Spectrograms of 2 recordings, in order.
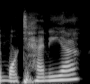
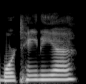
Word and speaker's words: Mauritania: in the eye of the saharia Sahara in Mauritania Mauritania yeah I'm always nervous about pronouncing that one because I want to say mortenia because of how it's spelled yeah that's not the correct way to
